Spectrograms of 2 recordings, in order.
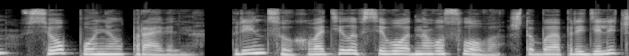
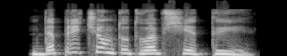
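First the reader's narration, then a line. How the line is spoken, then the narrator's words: Howling. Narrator (Russian): взвыл Дим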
